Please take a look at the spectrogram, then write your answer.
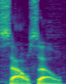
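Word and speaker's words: Cao Cao: Actually, I think I'll be saying I think it's Sao Sao. Like C H C A O. It's pronounced like SA.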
